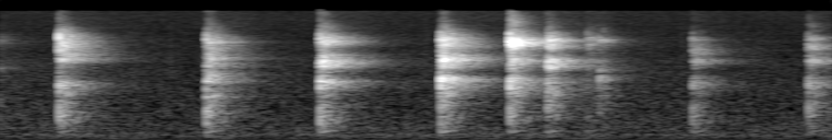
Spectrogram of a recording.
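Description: Light hand claps, about seven short sharp claps at an uneven pace.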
